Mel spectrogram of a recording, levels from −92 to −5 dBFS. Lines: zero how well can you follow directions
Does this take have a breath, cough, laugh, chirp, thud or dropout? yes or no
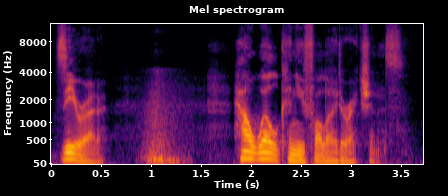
yes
